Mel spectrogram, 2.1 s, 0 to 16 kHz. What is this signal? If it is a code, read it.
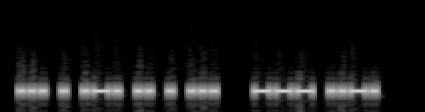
Morse code, heard as a keyed tone, about 62 wpm, spaced as for 53 wpm, 700 Hz. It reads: SERIES OF
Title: Speed-Racing - Sets of 3 Words 45wpm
